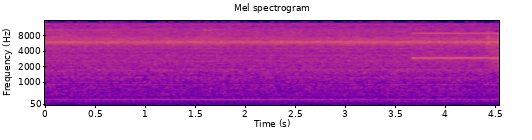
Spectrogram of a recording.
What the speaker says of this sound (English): it will continue to make this beeping sound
